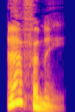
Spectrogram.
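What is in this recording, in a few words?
"aphony", British English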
